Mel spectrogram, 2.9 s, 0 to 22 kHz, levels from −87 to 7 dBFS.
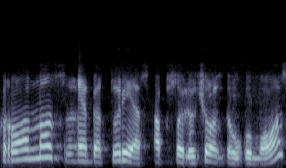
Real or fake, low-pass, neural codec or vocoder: fake; 7.2 kHz; codec, 16 kHz, 8 kbps, FunCodec, trained on LibriTTS, 25 frames a second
